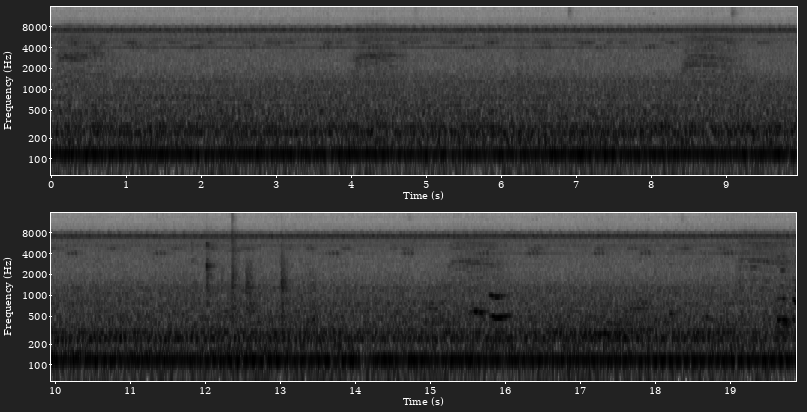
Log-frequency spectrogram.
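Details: Crickets in a garden on a September evening keep up a steady high trill while a loud low hum drones throughout, with occasional whooshing noises and sharp clicks and taps.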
